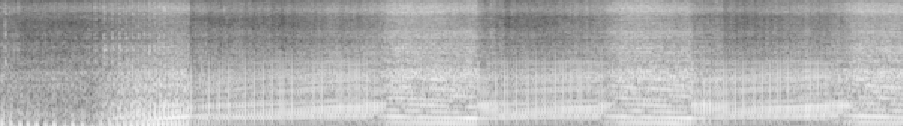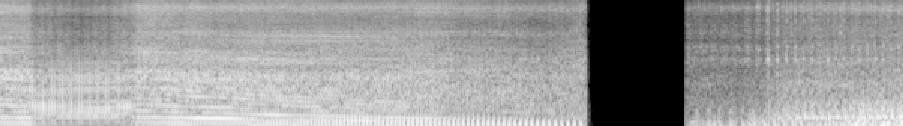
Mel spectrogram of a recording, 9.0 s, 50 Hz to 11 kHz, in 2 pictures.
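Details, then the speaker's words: Supra X 125 with carburetor: repeated throttle blips where revs climb, then stumble with a rough, hollow "ngok" bog; misfire under throttle. "dengan permasalahan kalau gigas itu gitu Bolo katanya ini tak coba juga iya Bolo ternyata ngok bolo"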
